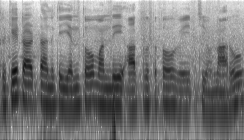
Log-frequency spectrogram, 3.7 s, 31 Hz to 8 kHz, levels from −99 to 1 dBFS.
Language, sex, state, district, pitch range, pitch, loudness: Telugu, male, Andhra Pradesh, Manyam, 115-140 Hz, 125 Hz, -18 LUFS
